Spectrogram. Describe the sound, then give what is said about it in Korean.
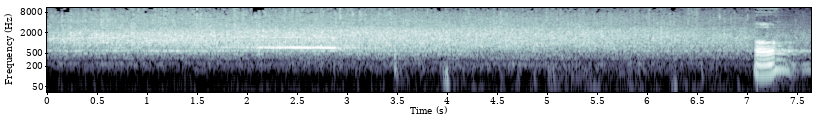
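Sustained applause from a large audience, a dense, steady wash of clapping lasting several seconds, with a brief voice breaking in near the end. “올라와서 우리 그 가나 대통령이 부른 노래 한번 들읍시다. 박수 한번 쳐줍시다.”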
